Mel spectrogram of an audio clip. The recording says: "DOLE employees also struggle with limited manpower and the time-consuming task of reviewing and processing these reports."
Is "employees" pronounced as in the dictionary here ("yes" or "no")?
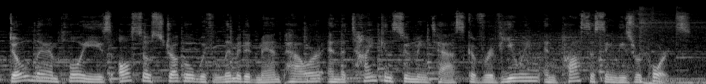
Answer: yes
